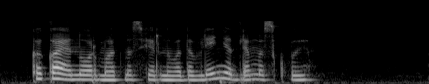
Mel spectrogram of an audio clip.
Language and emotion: Russian, neutral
